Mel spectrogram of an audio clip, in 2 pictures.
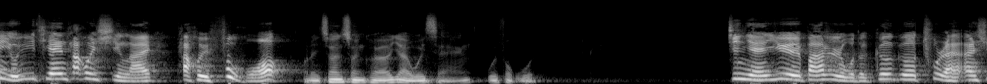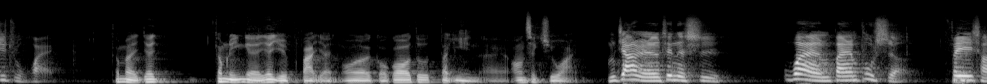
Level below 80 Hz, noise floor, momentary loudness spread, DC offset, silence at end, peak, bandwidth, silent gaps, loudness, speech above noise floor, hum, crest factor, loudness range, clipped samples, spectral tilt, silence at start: -54 dBFS; -71 dBFS; 16 LU; under 0.1%; 0 s; 0 dBFS; 9.8 kHz; none; -15 LUFS; 57 dB; none; 16 dB; 6 LU; under 0.1%; -6.5 dB/octave; 0 s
